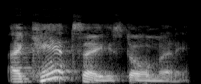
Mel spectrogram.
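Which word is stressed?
can't. The word "can't" is stressed. Saying it is not allowed.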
